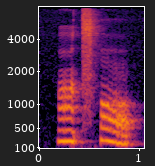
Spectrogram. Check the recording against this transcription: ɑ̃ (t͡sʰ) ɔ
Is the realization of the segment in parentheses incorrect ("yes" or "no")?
no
